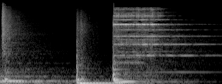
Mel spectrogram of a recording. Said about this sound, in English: Yeah, the school bell is not everyone's favorite type of bell.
